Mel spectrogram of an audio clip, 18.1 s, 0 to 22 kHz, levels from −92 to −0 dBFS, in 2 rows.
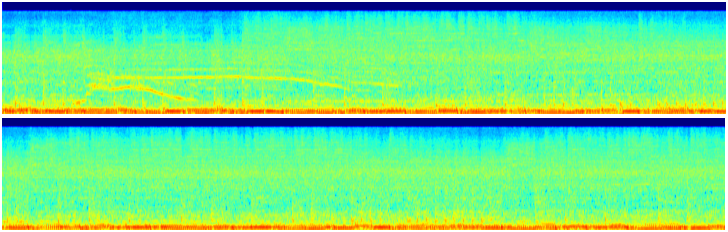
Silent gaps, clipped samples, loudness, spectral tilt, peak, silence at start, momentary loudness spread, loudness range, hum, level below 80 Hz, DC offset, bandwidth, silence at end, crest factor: none; under 0.1%; -20 LUFS; -5 dB/octave; -6 dBFS; 0 s; 2 LU; 1 LU; none; -30 dBFS; under 0.1%; 15.5 kHz; 0 s; 12 dB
